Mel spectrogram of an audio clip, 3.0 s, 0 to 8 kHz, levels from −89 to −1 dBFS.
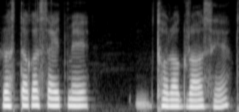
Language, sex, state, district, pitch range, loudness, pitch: Hindi, female, Arunachal Pradesh, Papum Pare, 170-190 Hz, -14 LUFS, 185 Hz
